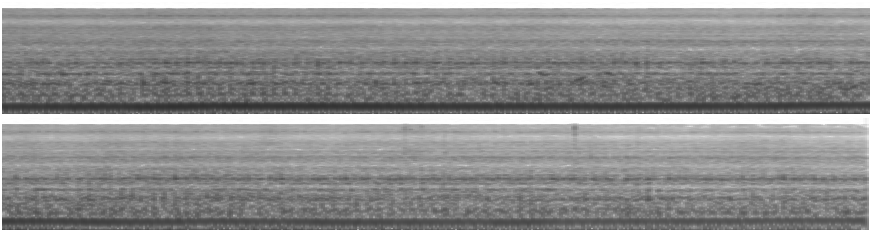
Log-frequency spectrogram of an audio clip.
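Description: JCB backhoe loader's diesel engine running steadily, growing fainter over the last few seconds.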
